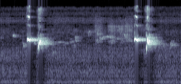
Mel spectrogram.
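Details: Lesser green leafbird kept at home for its nonstop singing gives two sharp whistled notes about two seconds apart, each a level high whistle ending in a falling chip, with faint thin notes between and steady low hum.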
